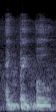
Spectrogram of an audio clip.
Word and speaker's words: Egbuka: Sensation wide receiver out of Ohio State, Emeka Egbuka, going for big boo. Big boo. He knew it was a hard G.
